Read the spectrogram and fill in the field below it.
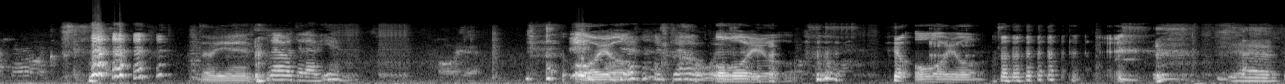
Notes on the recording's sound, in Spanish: Disculpen la calidad del audio, todavía somos amateurs.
